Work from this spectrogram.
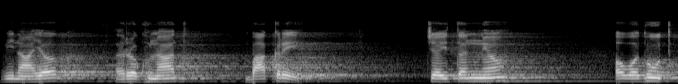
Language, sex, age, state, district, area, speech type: Goan Konkani, male, 45-60, Goa, Canacona, rural, spontaneous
